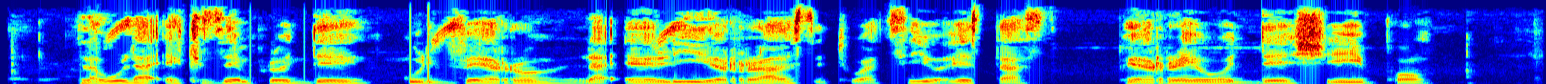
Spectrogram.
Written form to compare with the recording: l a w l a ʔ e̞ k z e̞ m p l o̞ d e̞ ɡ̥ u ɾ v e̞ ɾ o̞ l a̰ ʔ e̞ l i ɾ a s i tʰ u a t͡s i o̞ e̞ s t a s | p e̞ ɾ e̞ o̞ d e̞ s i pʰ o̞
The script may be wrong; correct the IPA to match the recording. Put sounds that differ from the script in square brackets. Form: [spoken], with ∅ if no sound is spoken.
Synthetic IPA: l a w l a ʔ e̞ k z e̞ m p l o̞ d e̞ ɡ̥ u [l] v e̞ ɾ o̞ l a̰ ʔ e̞ l i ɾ a s i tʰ u a t͡s i o̞ e̞ s t a s | p e̞ ɾ e̞ o̞ d e̞ [ʃ] i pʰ o̞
